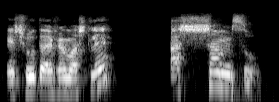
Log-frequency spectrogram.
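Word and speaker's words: الشمس: যেমন শিন, এর শুরুতে আলিফ লাম আসলে আশামসু, এখানে লাম আছে মাঝখানে কিন্তু লামের কোনো উচ্চারণ নেই, এটা সাইলেন্ট আছে, বরং লামের পরবর্তী শব্দের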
